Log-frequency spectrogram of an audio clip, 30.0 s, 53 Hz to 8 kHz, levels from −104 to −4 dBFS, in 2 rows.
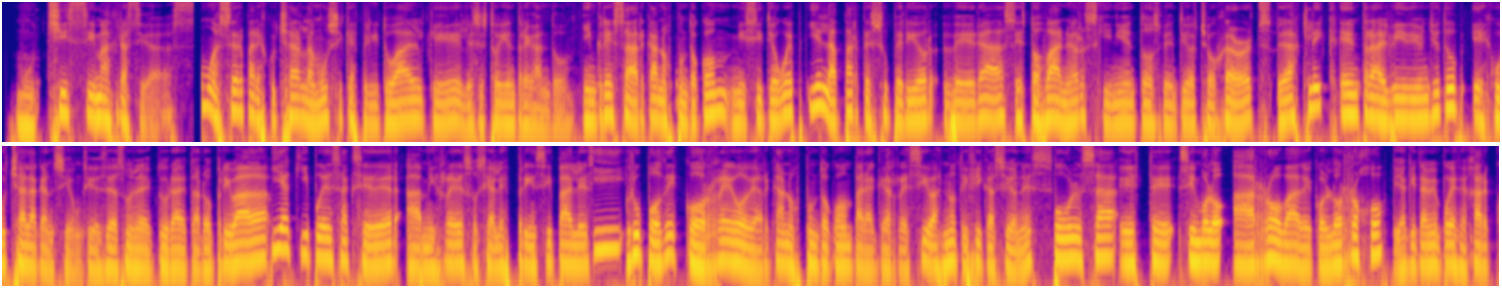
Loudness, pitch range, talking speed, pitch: -20 LUFS, 105-130 Hz, 160 wpm, 115 Hz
